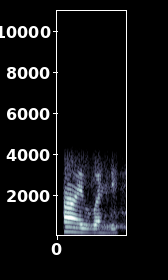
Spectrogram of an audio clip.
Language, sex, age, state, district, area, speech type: Telugu, female, 45-60, Andhra Pradesh, N T Rama Rao, urban, conversation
